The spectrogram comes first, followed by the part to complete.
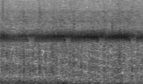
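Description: Frogs give a steady, high, unbroken trill to attract mates, with a soft hiss of rain behind.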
